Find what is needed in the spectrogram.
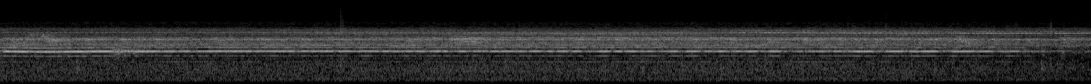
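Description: A sustained high-pitched drone in a music track: several steady tones held together over a hiss, with no beat or change.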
